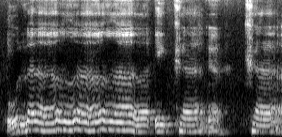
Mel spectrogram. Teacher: huruf ka dilekukan siku tenggorokan, lidahnya kita turunkan sehingga ada hembusan udara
